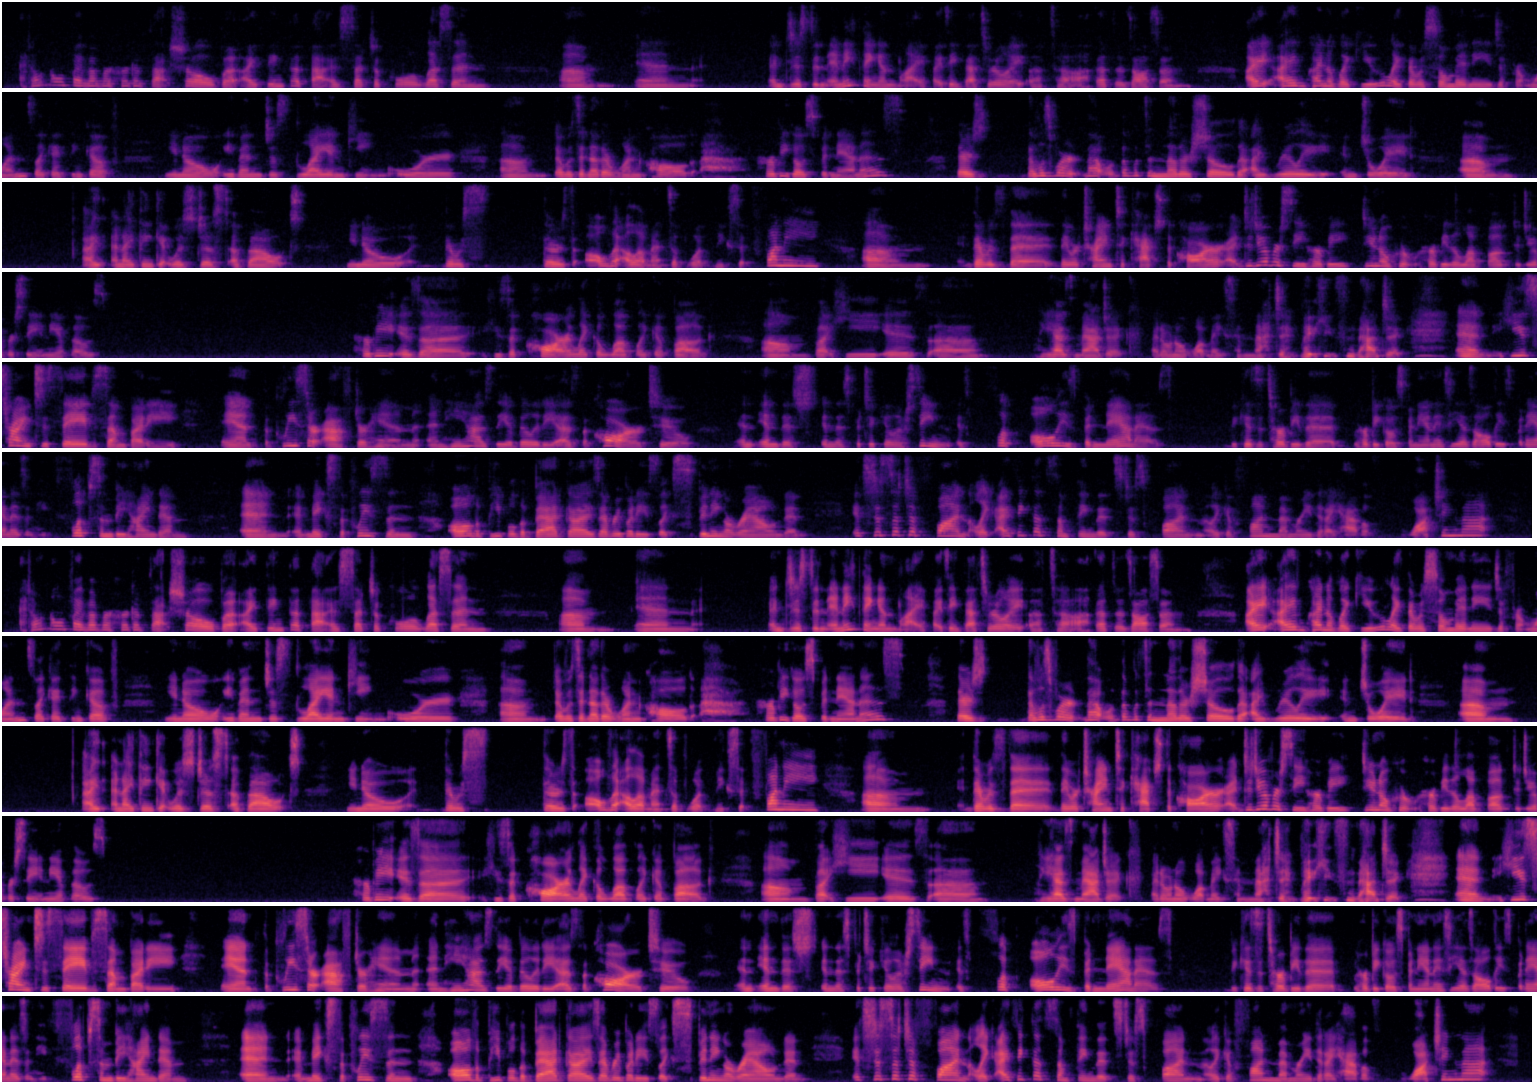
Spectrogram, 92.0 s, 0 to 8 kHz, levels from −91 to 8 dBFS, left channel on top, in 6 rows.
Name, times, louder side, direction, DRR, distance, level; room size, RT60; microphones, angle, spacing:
voice 1, 0.2-4.9 5.6-7.0 7.7-11.9 12.4-16.5 17.0-24.2 24.9-25.2 25.6-29.5 29.9-30.5 31.5-33.7 34.1-34.8 35.1-35.6 36.1-38.9 39.3-40.0 40.3-47.1 49.6-53.1 53.6-55.9 56.4-63.1 63.6-68.3 68.7-71.1 71.4-73.0 73.8-78.6 79.1-84.8 85.3-90.4 90.8-91.6, right 5 dB, 70° right, 0.5 m, -33 dB
8.3 x 4.7 x 3.6 m
head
